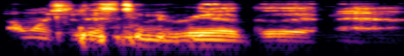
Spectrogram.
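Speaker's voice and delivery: quiet and fast, leaning into the mic; hushed, intimate urging, quick; close, hushed plea. Real, not acted. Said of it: "I need to get closer".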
